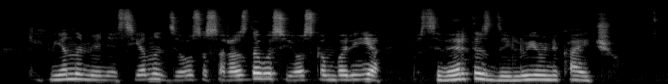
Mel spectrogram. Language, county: Lithuanian, Vilnius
